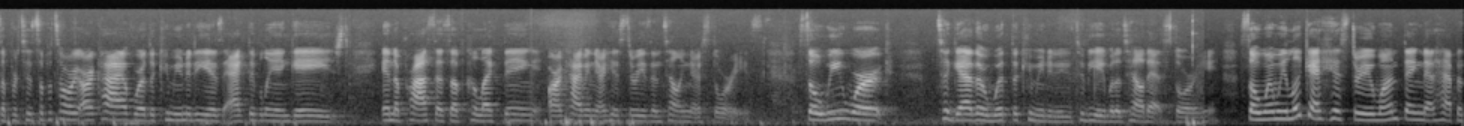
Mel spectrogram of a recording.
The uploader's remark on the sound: 2017 AASLH Annual Meeting Session Recording Recorded in Austin, TX September 8, 2017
